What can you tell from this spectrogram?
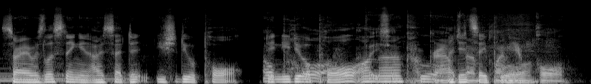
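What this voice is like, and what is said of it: Canadian accent. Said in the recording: “It's my Canadian accent.”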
